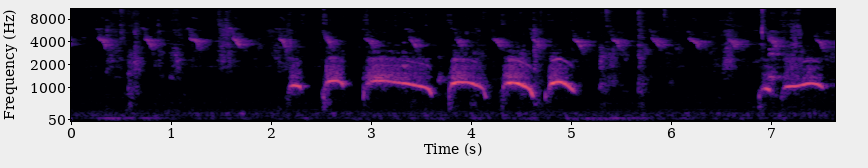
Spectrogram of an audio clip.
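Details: Cuckoo calling outdoors: a burst of about seven rounded, arched notes in quick succession, then a short pair at the end, while small birds chirp steadily in the background.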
